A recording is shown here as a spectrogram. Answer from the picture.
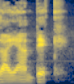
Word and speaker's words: iambic: of i am is i am bick the b is silent and i am but you do pronounce it when it's adjective so i am becomes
